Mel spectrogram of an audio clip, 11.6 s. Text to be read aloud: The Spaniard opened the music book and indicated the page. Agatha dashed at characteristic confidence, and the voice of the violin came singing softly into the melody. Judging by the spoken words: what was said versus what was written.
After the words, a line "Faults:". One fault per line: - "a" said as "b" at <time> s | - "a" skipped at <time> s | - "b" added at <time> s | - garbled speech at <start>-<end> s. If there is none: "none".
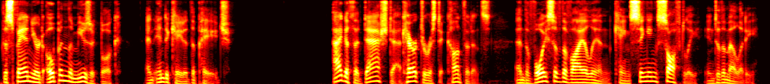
The Spaniard opened the music book and indicated the page. Agatha dashed at characteristic confidence, and the voice of the violin came singing softly into the melody.
Faults:
none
